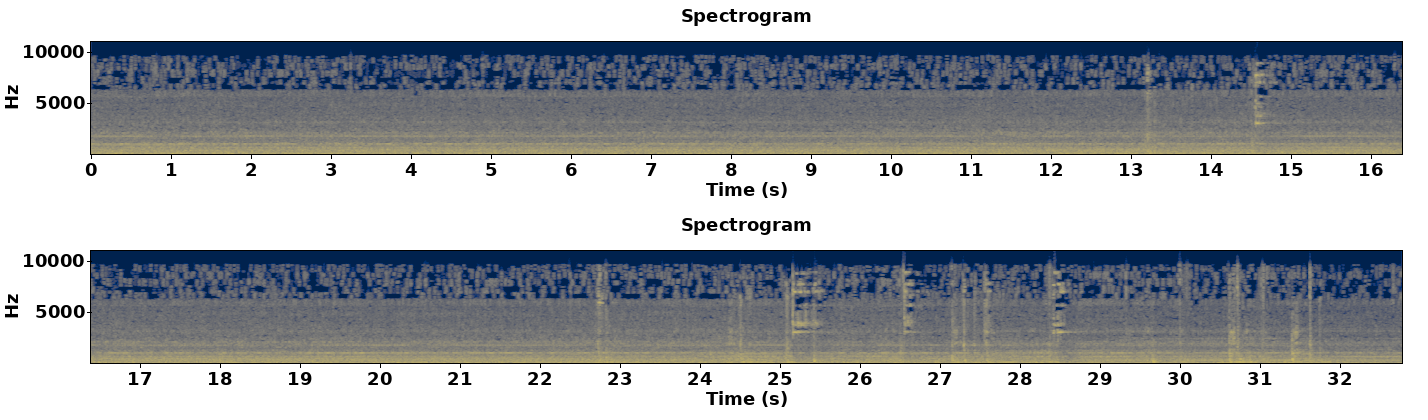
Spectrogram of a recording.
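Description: Vertical hydraulic briquetting press running, its hydraulic power unit giving a steady hum made of several held tones. A few sharp metallic clinks come over it in the last several seconds.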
